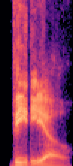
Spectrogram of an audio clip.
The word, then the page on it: VTO: American English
